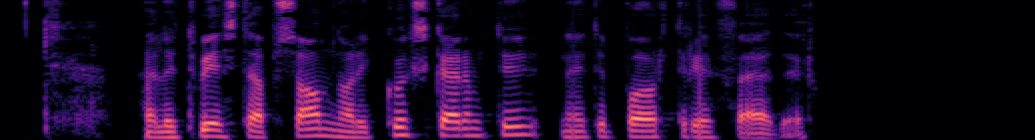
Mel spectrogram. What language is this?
Afrikaans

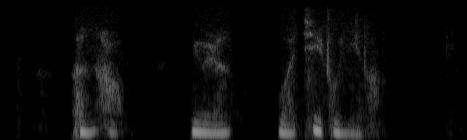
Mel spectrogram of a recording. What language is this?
Chinese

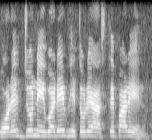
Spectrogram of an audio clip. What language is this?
Bangla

